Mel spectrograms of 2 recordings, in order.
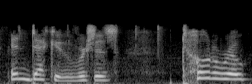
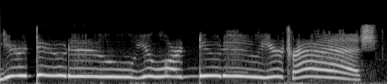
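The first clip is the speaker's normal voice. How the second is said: loud, slow, high-pitched sing-out jeer; trolling taunt; 8 semitones higher, 4 dB louder, much slower than usual. Acted. Hero trolling Bakugo, loud high-pitched jeering. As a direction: stretch out childish insults to needle him. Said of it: "he's just trolling Bakugo now".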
